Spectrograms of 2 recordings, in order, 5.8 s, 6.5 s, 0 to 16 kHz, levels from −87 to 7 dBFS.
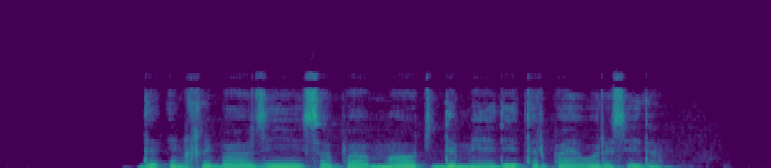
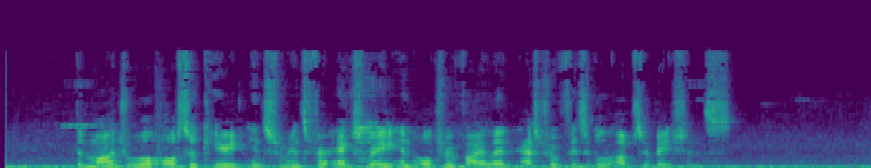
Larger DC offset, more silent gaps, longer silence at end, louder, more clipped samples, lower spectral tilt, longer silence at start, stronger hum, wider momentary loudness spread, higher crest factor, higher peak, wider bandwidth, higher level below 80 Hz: neither; neither; first, 0.75 s vs 0 s; second, -33 LUFS vs -21 LUFS; neither; about the same, -6 dB/octave vs -5 dB/octave; first, 1.05 s vs 0.05 s; neither; second, 6 LU vs 17 LU; about the same, 14 dB vs 18 dB; second, -20 dBFS vs -2 dBFS; second, 9.4 kHz vs 11.5 kHz; second, -72 dBFS vs -40 dBFS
